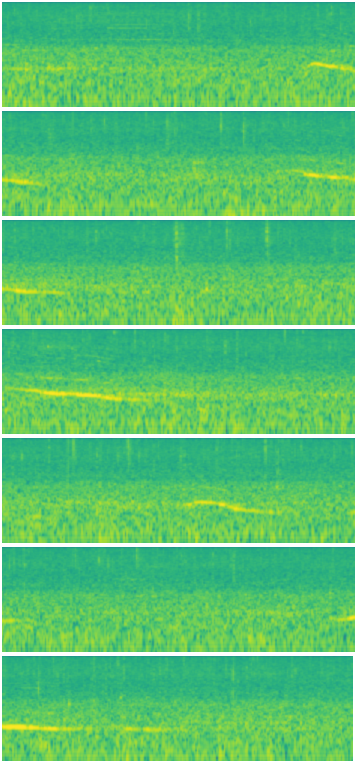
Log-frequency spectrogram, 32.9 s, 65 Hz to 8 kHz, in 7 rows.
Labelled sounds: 1.2	1.9	humpback whale, 2.7 to 4.9 kHz
15.2	15.6	humpback whale, 1.9 to 2.4 kHz

